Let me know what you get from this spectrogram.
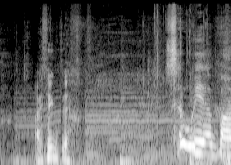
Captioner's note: laughs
